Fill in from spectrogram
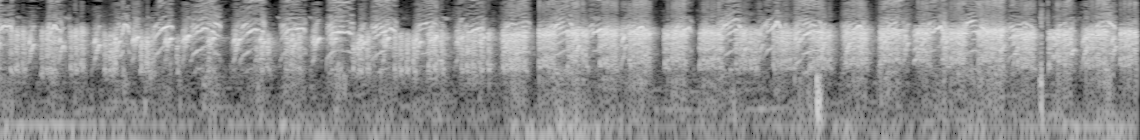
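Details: Streak-eared bulbul used as a trapping lure: dense, continuous chattering of bright arched notes, rapid and overlapping throughout, with short dips between bursts and no other clear sounds.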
